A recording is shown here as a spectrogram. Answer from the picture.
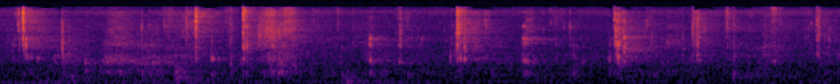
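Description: Close-up chewing and biting on a chunk of pig's head meat: faint, irregular wet mouth clicks and smacks.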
